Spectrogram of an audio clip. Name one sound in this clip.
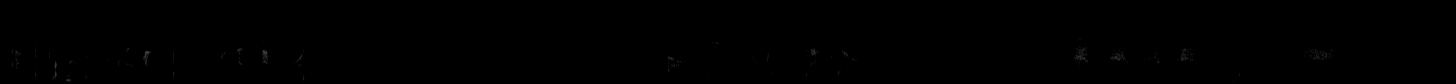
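A young man speaks softly and closely into a microphone, almost whispering.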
